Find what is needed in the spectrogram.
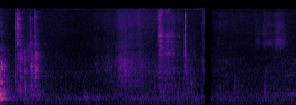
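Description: Faint scrapes and light knocks of painting gear being handled on the table, in two short spells, with a brief dead dropout about three seconds in where the recording is cut.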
